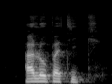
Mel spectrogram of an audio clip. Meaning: allopathic
- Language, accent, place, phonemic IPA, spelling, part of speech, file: French, France, Lyon, /a.lɔ.pa.tik/, allopathique, adjective, LL-Q150 (fra)-allopathique.wav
